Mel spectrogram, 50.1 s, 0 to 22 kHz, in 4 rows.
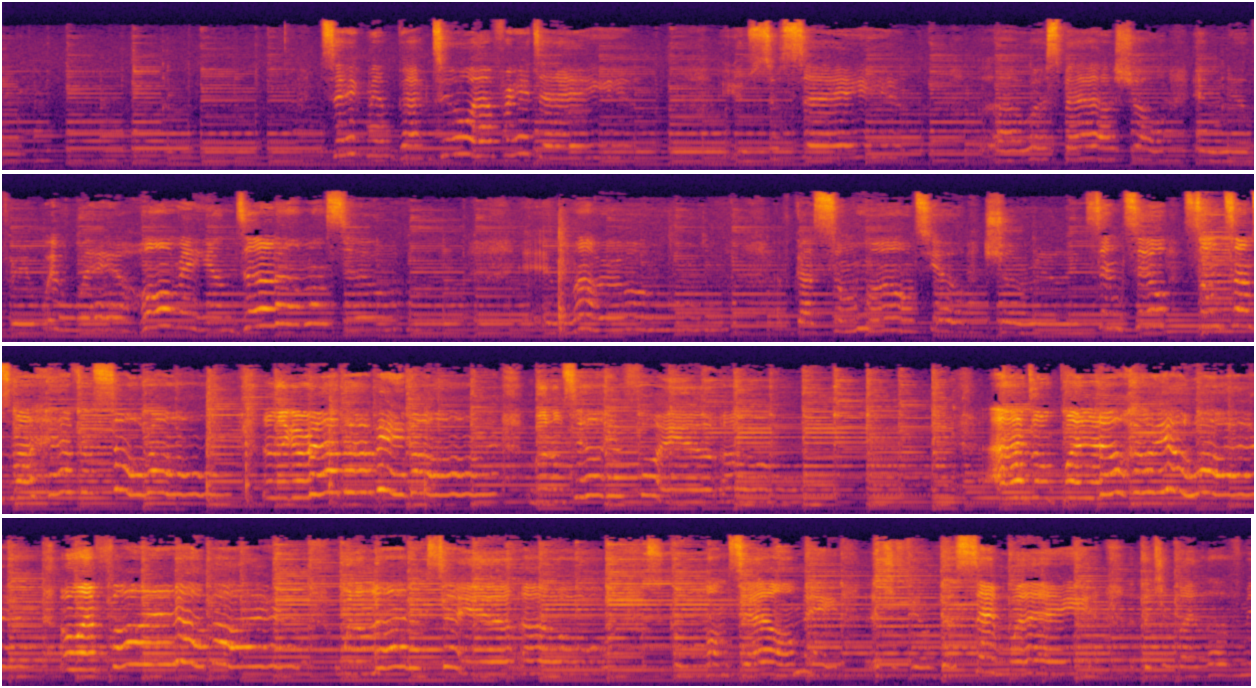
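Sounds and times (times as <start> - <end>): acoustic guitar strumming: 0.0 - 50.0
woman singing: 3.1 - 50.0.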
